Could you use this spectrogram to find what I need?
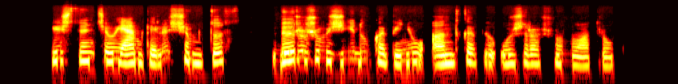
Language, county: Lithuanian, Panevėžys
